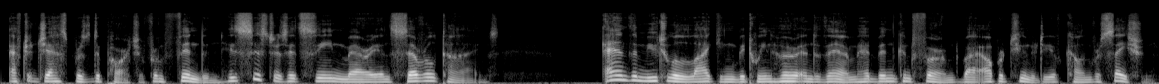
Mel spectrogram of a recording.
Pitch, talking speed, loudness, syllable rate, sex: 125 Hz, 140 wpm, -19 LUFS, 4.8 syllables/s, male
